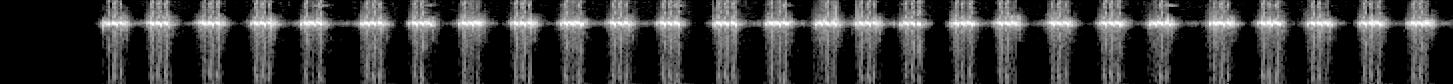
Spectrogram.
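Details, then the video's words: Clean cricket chirps for teaching murai batu (white-rumped shama) songbirds, to be played each night. After half a second of silence, bright shrill pulses follow evenly at roughly four per second against a silent background. "masteran suara jangkrik jernih!"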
